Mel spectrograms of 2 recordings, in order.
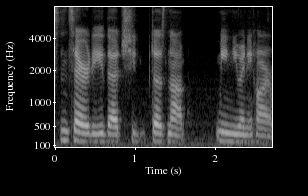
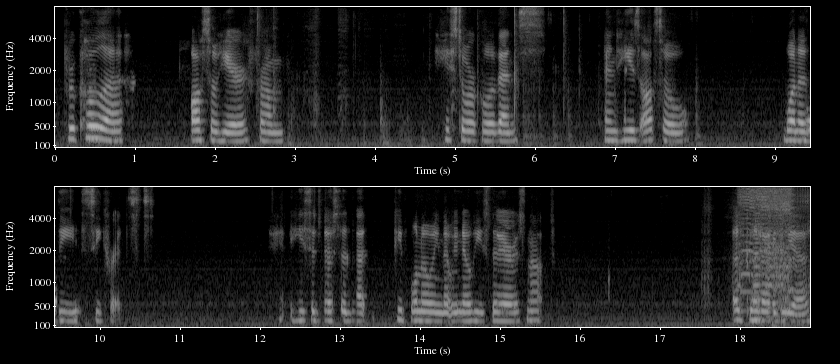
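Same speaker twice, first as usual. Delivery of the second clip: low-key, hushed, quiet confiding tone; 8 dB quieter than usual. In character, telling the group about Brucola, in a quiet voice. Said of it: "obviously in a quiet voice".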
